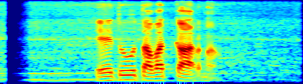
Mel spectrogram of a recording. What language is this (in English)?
Sinhala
